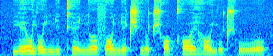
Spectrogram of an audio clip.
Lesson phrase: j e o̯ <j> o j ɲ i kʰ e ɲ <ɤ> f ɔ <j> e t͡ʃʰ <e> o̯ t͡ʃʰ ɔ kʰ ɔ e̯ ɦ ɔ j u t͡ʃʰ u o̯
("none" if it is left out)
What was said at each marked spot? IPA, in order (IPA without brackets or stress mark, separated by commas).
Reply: j, ɤ, ɲ, i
